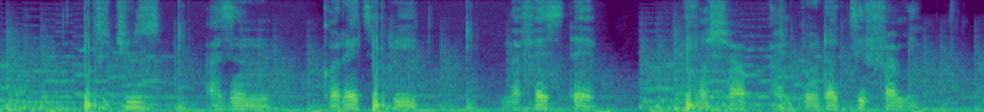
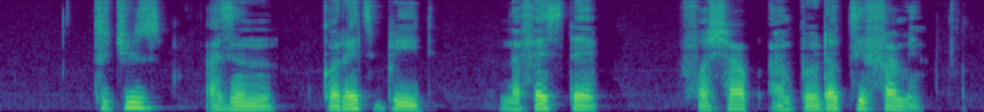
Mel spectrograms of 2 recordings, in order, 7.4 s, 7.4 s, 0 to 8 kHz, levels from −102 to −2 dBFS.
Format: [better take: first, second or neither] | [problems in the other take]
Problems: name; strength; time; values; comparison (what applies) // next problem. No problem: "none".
second | background sound (Raindrop / Drip + Drum); 1 dB below the speech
